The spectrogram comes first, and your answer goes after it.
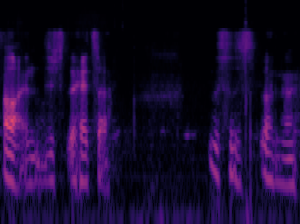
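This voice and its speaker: A man's voice: mid-range voice, steady tone, a little slow, vocal fry, sharp tone, husky. A man chatting casually as an enthusiast on a livestream, often restarting his sentences as he goes. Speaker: livestream panellist. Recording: slightly dull, dry lo-fi audio.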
